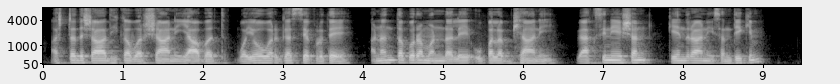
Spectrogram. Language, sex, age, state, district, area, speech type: Sanskrit, male, 18-30, Karnataka, Bagalkot, rural, read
